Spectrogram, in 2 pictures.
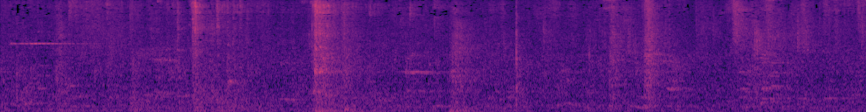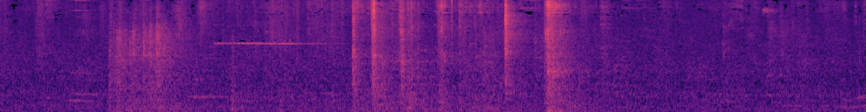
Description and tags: Sonicsnaps-OM-FR-tourniquet-metro
The ticket style in the Paris metro
snaps, TCR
